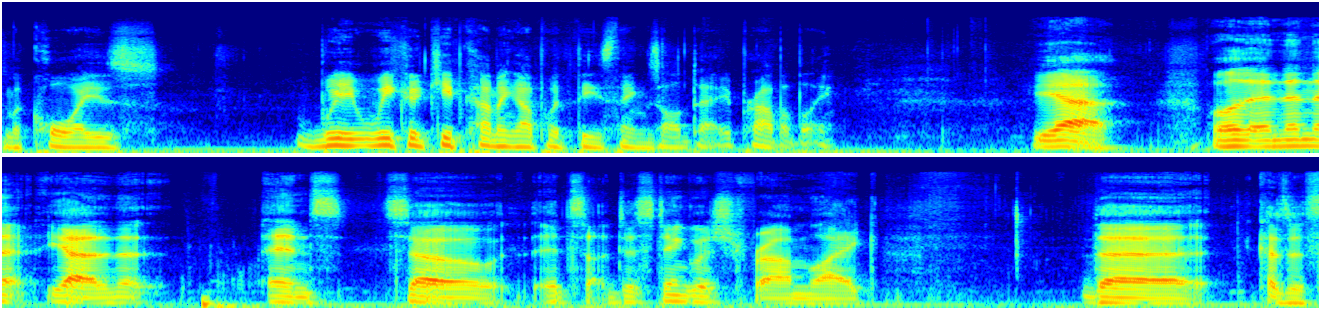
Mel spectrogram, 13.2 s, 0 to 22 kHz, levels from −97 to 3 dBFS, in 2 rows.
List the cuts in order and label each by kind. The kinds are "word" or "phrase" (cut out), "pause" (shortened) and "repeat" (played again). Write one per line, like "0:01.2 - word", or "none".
none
